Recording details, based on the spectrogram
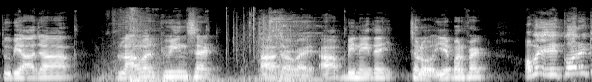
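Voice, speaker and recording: High-pitched man streaming a game. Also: sharp tone, a little hiss or hum. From India. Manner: slangy, pleading, repeats short phrases. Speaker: gaming streamer. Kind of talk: casual live gaming commentary.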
